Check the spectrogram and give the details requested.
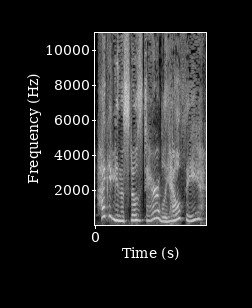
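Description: Sweet, high-voiced dreamy Edna. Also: female voice, lively intonation, normal speed. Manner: earnest, mild, slightly hesitant. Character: sweet, dreamy, wholesome young woman, Edna. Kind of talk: old-time radio drama acting.

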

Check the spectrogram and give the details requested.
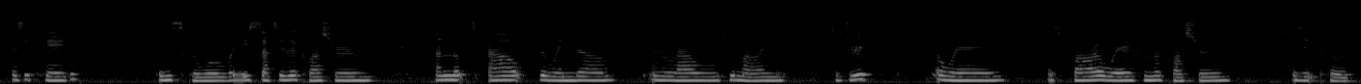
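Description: A woman hypnotherapist guiding a relaxation session in a soothing, unhurried manner, pausing often between short phrases. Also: on the low side, little pitch movement, dark tone, highs cut off. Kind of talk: guided hypnosis relaxation script.

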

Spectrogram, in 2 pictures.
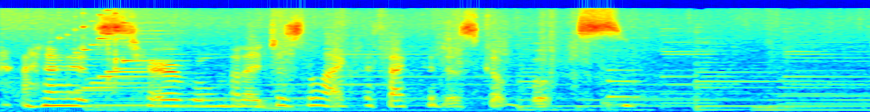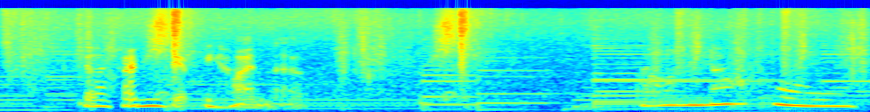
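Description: Chatty woman in her forties, gravelly. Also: a little high, fairly even intonation, slow pace, long pauses, over music. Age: 40s. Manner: chatty, self-deprecating, thinking aloud. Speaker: let's play host. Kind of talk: casual gameplay commentary.

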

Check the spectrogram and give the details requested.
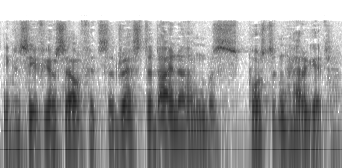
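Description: An actor playing a polite, earnest gentleman who speaks hesitantly and apologetically in a radio drama. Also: on the low side, fairly quick. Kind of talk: British radio drama acting.

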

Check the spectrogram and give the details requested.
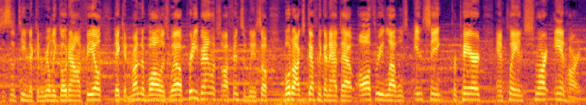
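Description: A middle-aged man giving conversational football analysis as a co-commentator, speaking outdoors into a shared handheld microphone. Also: on the high side. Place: outdoors in an open football stadium.

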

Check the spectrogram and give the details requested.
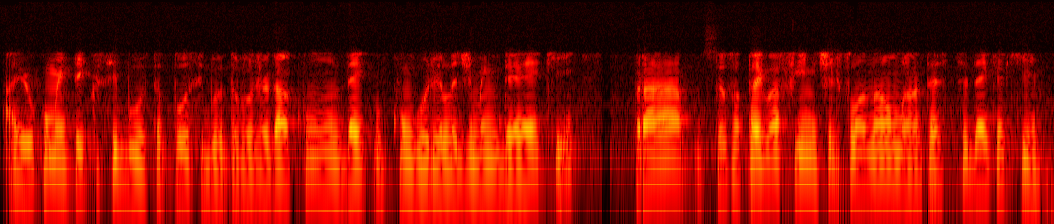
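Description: A man's voice: medium pitch, flat delivery, fast talker. A man with a Brazilian accent casually answering interview questions as a tournament player. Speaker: tournament champion being interviewed. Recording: tinny phone-like voice call.

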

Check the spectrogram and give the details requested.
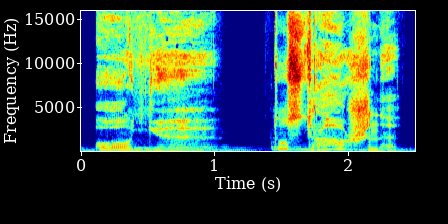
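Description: A kindly storybook fox, put on by a man, lifts his voice high and lilting over music. He sounds reassuring, cheerful and sure of himself. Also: wildly swooping pitch, drawn-out words, vocal fry, full character voice. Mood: concerned. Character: kind, cheerful, resolute male fox, comforting cousin. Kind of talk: children's bedtime story character.

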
